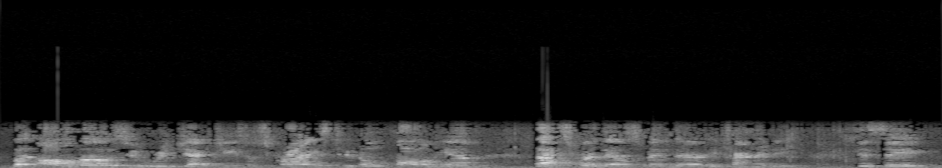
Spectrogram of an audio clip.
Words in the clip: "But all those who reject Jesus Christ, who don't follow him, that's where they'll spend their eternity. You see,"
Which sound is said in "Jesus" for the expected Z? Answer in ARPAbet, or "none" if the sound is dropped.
Z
